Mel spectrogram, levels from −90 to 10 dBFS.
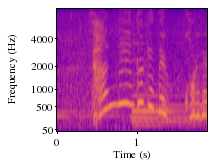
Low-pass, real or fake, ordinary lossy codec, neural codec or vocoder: none; real; none; none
